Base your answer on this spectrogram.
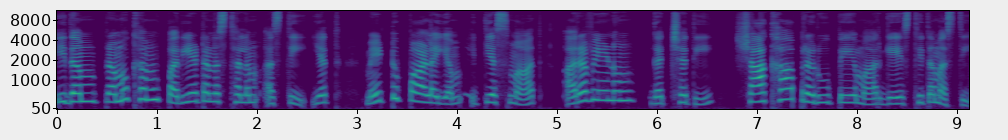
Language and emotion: Sanskrit, neutral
